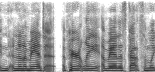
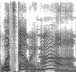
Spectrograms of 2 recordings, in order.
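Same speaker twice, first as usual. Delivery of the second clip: put-on weird witch voice, higher and quieter; 8 semitones higher, 6 dB quieter than usual. Acting out the nightly late chat about the trial: weird forest witch voice. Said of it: "we speak like, like weird forest witches".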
